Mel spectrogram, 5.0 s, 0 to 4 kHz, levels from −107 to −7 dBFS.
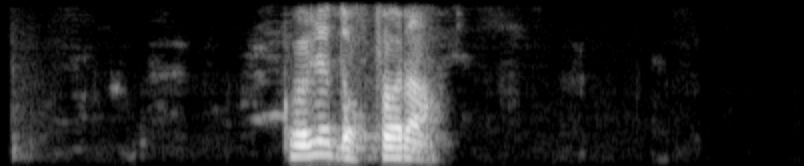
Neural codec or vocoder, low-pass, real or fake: codec, 44.1 kHz, 3.4 kbps, Pupu-Codec; 3.6 kHz; fake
